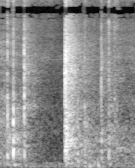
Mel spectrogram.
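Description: A skateboard tail slaps down on concrete.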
